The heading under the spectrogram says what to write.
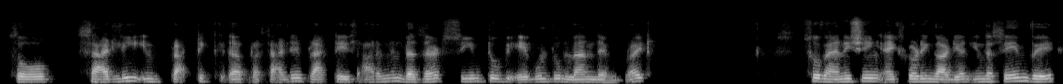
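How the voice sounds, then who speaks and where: A man teaching a technical lesson, talking in a halting way with many restarts and fillers. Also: mid-range voice, darkish tone, dry recording, low-quality recording. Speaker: instructor. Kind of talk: technical lecture.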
